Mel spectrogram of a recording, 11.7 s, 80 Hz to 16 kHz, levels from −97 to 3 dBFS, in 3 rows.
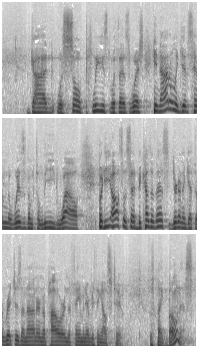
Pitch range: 145-200 Hz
